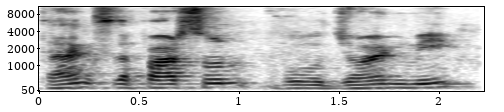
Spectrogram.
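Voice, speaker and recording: A man with a Bangladeshi accent giving a live chemistry lesson, partly reading aloud in a halting, deliberate manner, repeating phrases. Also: on the high side, steady tone. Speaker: science teacher hosting a live stream. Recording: echoey room with faint background noise.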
